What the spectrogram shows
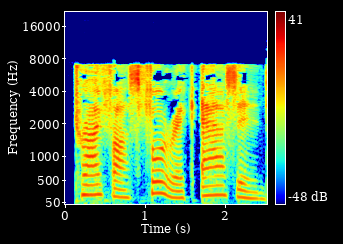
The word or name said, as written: triphosphoric acid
